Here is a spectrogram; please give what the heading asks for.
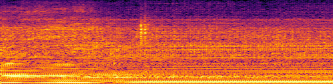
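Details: Nespresso U coffee machine after replacing dried-out pulse dampener O-rings, brewing a small cup: steady low buzz settles into an even unchanging hum; pump runs normally, coffee comes out and no leak.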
